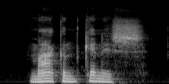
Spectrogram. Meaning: inflection of kennismaken: 1. plural present indicative 2. plural present subjunctive
- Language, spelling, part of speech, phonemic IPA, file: Dutch, maken kennis, verb, /ˈmakə(n) ˈkɛnɪs/, Nl-maken kennis.ogg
